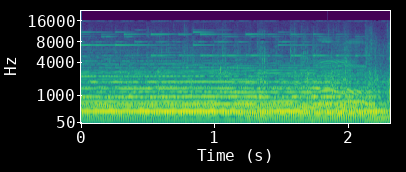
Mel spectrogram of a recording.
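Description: A loud, sustained musical chord with a bell-like ring, many notes held steadily, starting to fade near the end.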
